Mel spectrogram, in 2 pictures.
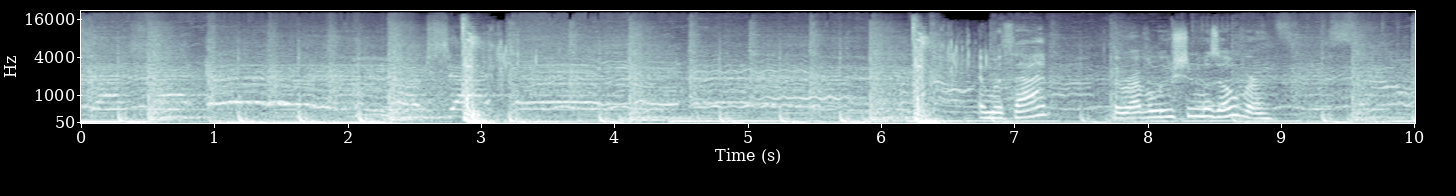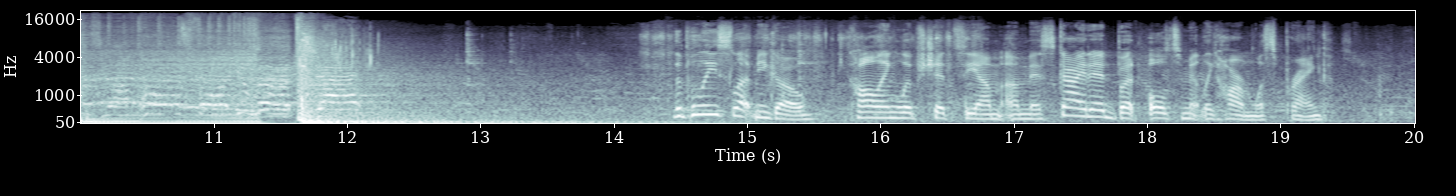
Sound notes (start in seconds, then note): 2.4 camera clicking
